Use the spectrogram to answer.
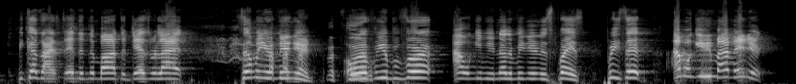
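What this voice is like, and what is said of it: Imitates a cartoon character's voice. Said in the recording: “gotta do my Eric Cartman voice ... Bad impressions are funny”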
